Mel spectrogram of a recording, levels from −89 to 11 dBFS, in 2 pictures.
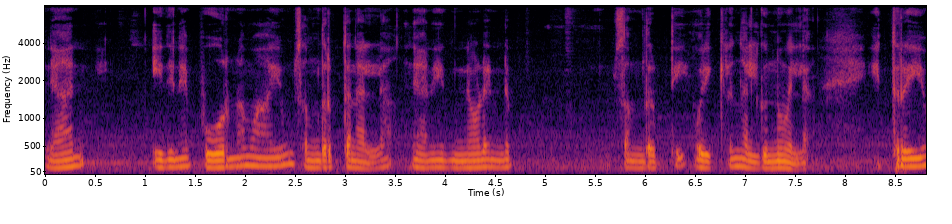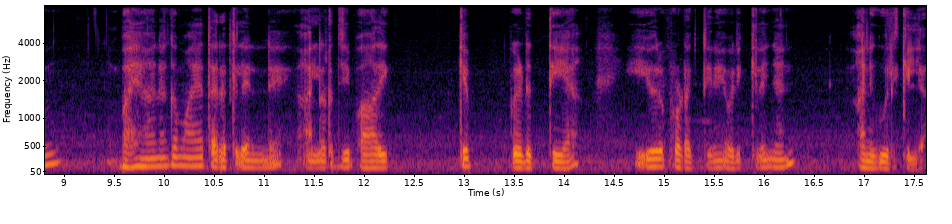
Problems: low volume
